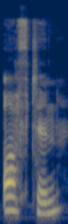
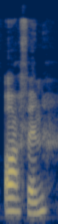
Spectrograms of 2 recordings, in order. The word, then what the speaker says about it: often: Many people pronounce it as often, but that's actually incorrect. It's often.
